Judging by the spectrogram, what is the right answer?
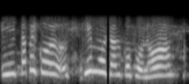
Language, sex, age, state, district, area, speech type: Nepali, female, 18-30, West Bengal, Alipurduar, urban, conversation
